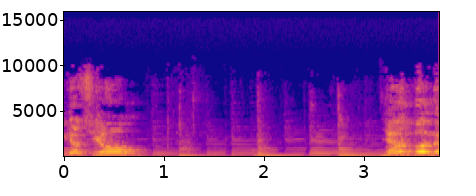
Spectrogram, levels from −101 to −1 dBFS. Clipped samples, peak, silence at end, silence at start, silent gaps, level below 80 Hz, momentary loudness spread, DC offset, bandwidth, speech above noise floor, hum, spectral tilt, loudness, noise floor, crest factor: under 0.1%; 0 dBFS; 0 s; 0 s; none; -56 dBFS; 24 LU; under 0.1%; 10 kHz; 29 dB; none; -4.5 dB/octave; -21 LUFS; -48 dBFS; 22 dB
